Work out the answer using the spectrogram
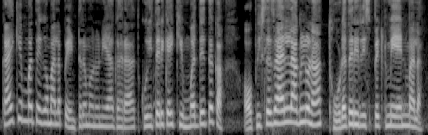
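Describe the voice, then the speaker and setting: A woman's voice: on the high side, animated, quick pace, no room sound, lightly acted. A woman voicing an irritated young husband who scolds his wife and demands respect. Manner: scolding, exasperated.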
